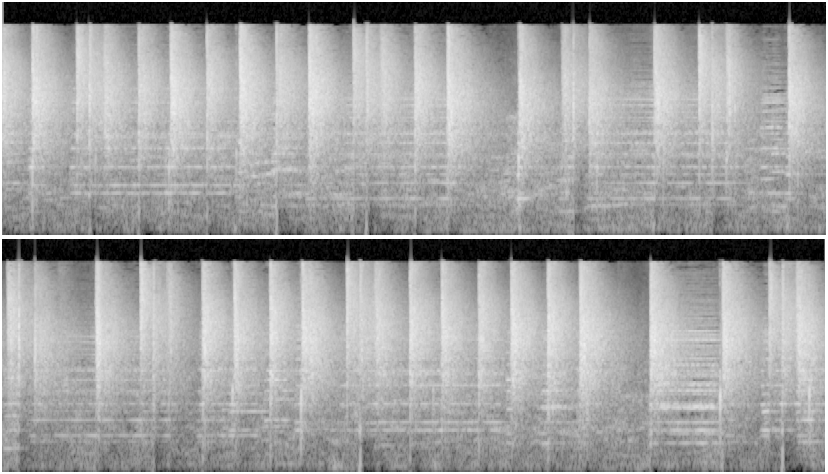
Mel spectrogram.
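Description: Several Bavarian whips (Goaßl) cracked in rhythmic Goaßlschnalzen, sharp cracks about three a second in short phrases with brief pauses between them, over band music.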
